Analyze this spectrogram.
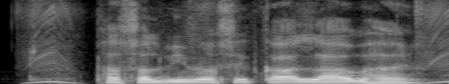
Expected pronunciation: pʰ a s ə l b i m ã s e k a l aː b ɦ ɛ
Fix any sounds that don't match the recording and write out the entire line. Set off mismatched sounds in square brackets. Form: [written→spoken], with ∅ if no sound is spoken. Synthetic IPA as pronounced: pʰ [a→ə] s ə l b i m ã s e k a l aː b ɦ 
